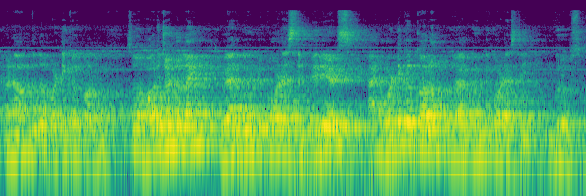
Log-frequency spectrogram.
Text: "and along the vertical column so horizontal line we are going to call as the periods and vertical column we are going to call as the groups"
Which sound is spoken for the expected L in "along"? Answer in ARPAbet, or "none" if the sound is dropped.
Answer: W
